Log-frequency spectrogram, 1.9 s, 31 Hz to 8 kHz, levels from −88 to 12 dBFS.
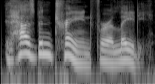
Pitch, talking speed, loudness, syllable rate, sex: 165 Hz, 215 wpm, -20 LUFS, 4.9 syllables/s, male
